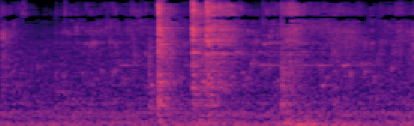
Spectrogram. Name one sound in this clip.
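A metal frying pan knocks against a gas stove grate.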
